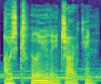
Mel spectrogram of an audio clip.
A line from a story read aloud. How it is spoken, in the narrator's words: I growled under my breath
